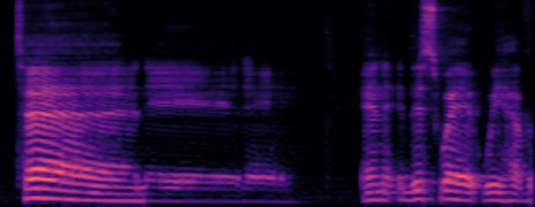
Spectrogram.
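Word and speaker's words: tenere: So I hear a lot of times people double this N, and it's wrong, right? Tɛnere. So remember from the first word, Frondi, this one is doubled because you hold the N in phonation. Now, if I were to hold the N in phonation in tɛnere, that would happen, you see? Double N. That's wrong. Tɛnere.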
